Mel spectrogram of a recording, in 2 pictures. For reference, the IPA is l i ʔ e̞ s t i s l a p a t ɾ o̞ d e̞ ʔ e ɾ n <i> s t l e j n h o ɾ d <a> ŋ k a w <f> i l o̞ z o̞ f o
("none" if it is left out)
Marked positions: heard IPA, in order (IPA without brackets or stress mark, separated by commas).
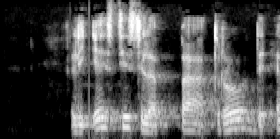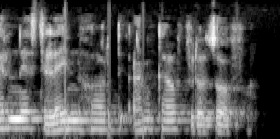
e, a, f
